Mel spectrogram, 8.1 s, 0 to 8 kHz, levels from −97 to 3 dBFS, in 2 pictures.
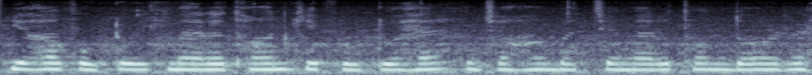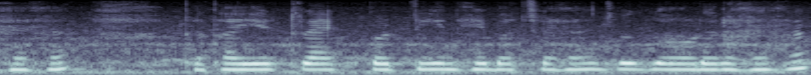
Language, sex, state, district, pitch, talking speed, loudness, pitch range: Hindi, female, Rajasthan, Bikaner, 235 Hz, 185 wpm, -14 LUFS, 230-240 Hz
